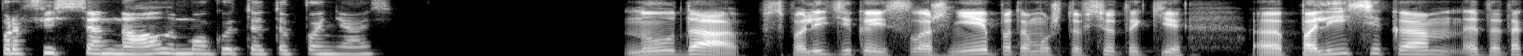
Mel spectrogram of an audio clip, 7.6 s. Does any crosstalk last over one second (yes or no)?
no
